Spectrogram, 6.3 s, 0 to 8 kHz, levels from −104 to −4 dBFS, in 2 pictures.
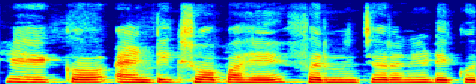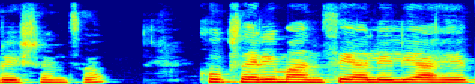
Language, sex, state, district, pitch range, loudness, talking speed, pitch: Marathi, female, Maharashtra, Pune, 215-235 Hz, -14 LUFS, 130 wpm, 225 Hz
